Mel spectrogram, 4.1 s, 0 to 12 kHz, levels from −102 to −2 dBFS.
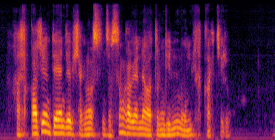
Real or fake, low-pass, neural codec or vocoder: fake; 10.8 kHz; codec, 24 kHz, 3 kbps, HILCodec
